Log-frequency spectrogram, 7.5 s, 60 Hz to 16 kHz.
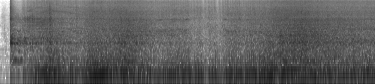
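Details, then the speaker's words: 1969 Volvo 164, first start of the freshly rebuilt carbureted inline-six with ignition at 16° BTDC: catches quickly and settles to an even, smooth run that rises and falls cleanly with throttle, with no knocks or misses; normal running. "uh sounds so good she's so quiet up there that's amazing"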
